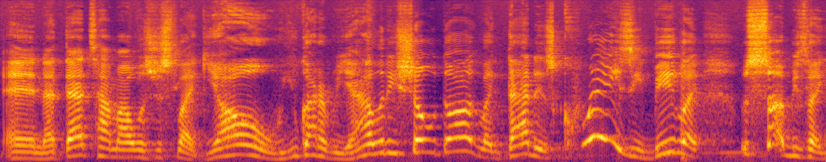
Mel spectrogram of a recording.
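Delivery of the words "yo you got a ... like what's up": high, stretched-out amazed hype; slow and amazed, like it's huge news; hyped up. Retold or imitated. Hyped reaction to reality show.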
